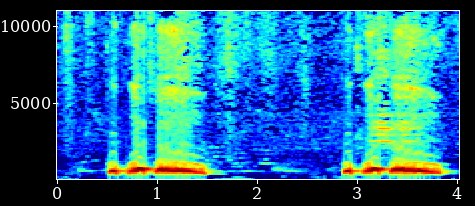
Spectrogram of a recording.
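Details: Spotted dove used to make other doves answer: two mellow cooing phrases a little over two seconds apart, each starting with quick stuttered notes and running into a longer soft coo that fades downward.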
